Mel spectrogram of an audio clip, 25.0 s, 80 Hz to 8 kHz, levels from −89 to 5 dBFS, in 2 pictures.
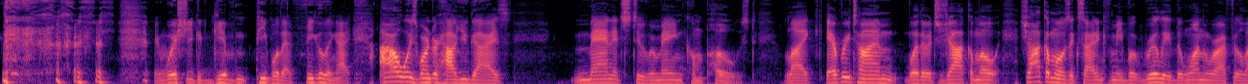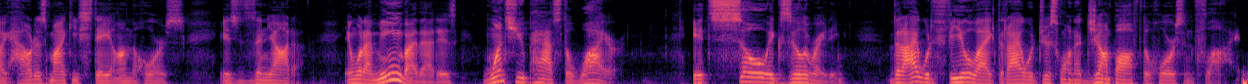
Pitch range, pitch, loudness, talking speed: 105-135 Hz, 120 Hz, -25 LUFS, 190 wpm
